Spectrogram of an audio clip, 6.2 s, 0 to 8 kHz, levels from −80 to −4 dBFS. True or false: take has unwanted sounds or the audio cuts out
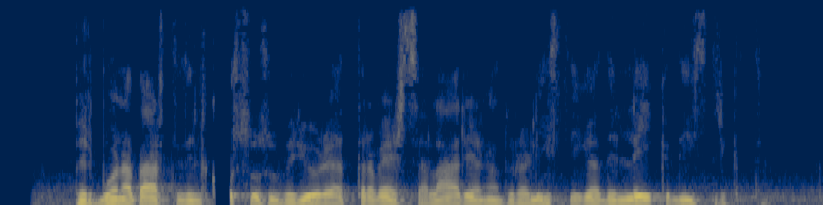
true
